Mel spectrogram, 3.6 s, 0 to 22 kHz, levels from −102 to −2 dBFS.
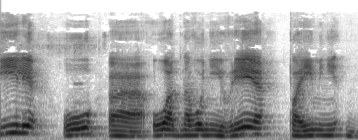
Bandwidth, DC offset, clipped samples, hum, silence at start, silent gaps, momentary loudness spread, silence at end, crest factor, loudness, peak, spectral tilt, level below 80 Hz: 13.5 kHz; under 0.1%; under 0.1%; none; 0 s; none; 5 LU; 0 s; 14 dB; -18 LUFS; -4 dBFS; -6 dB/octave; -58 dBFS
